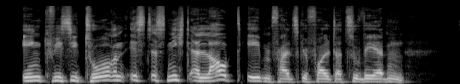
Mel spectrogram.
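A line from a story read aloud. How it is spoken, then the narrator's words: Stern yet disappointed. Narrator (German): sagte der oberste Inquisitor streng, aber es klang irgendwie enttäuscht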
